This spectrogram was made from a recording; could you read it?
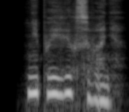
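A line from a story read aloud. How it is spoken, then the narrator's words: Grief-stricken sigh. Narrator (Russian): сокрушенно вздохнула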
